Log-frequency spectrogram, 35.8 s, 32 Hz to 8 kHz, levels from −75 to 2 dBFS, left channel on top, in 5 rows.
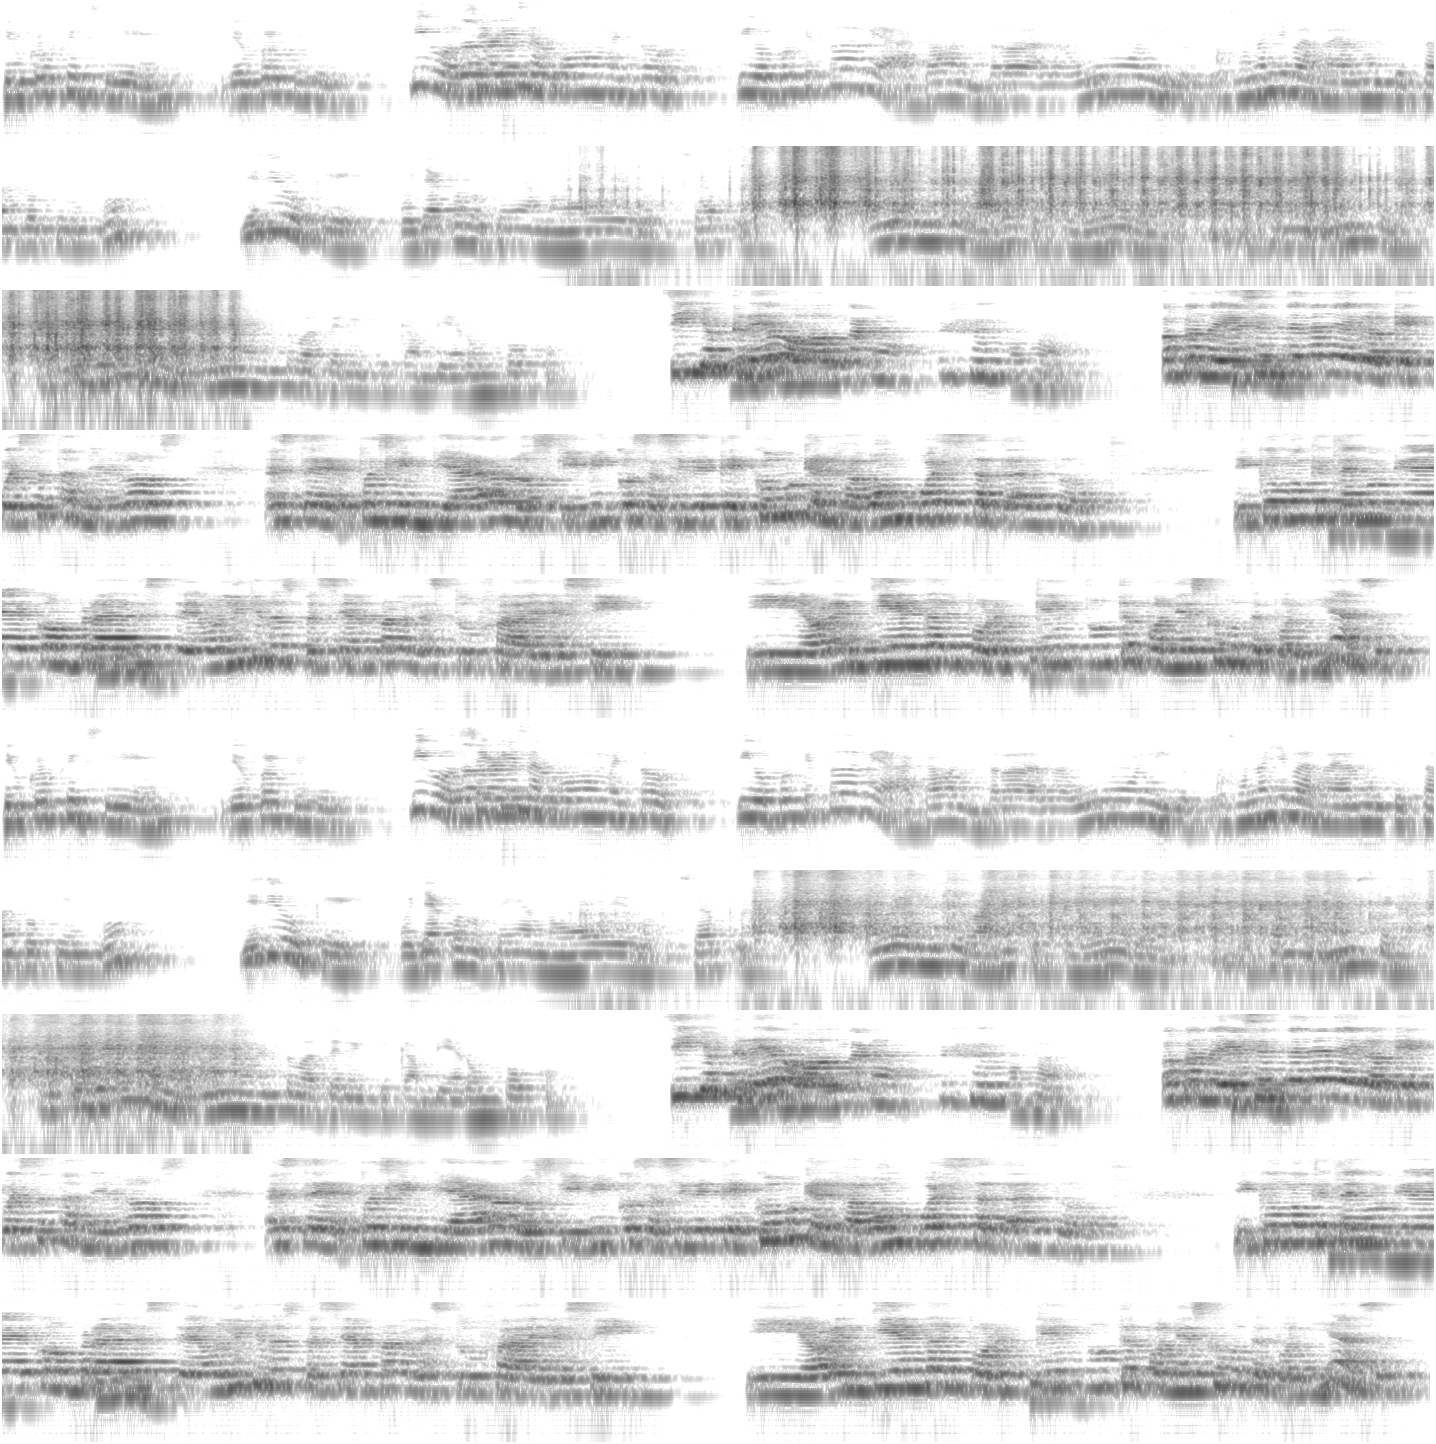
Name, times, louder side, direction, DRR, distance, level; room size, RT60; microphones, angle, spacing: voice 1, 0.0-1.7 2.0-3.4 3.7-7.8 8.3-11.0 11.5-14.2 14.5-17.1 18.0-18.8 19.4-19.7 20.5-20.8 28.1-28.7 29.1-29.4 33.8-34.1, right 2 dB, 25° right, 6 dB, 0.4 m, -42 dB
voice 2, 2.2-2.5 17.6-18.7 19.0-19.3 20.1-26.9 27.6-31.8 32.4-35.5, left 1 dB, 20° left, -4 dB, 0.9 m, -32 dB
sound 1, 10.0-10.3 10.8-15.5, left 8 dB, 90° left, 0.3 m, -32 dB
4.0 x 2.5 x 4.3 m, 0.74 s
head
